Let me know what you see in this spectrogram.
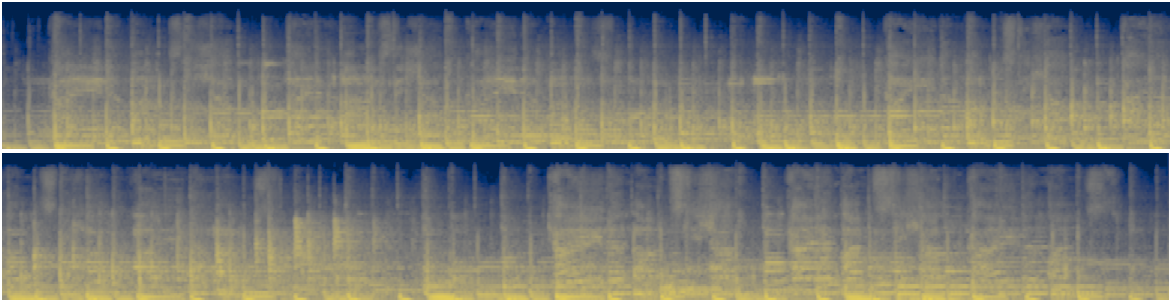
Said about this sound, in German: Für mich aber noch viel mehr Soundtrack der Krise geworden ist dieses Stück hier von der Band ….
